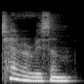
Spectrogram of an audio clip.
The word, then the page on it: terrorism: British English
